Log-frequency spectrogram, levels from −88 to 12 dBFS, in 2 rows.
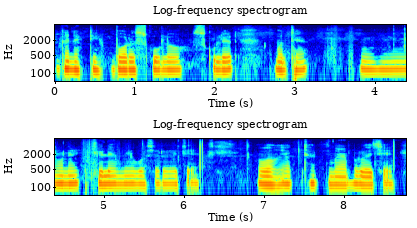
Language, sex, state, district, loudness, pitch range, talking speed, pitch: Bengali, male, West Bengal, Kolkata, -21 LUFS, 140-145 Hz, 145 wpm, 140 Hz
